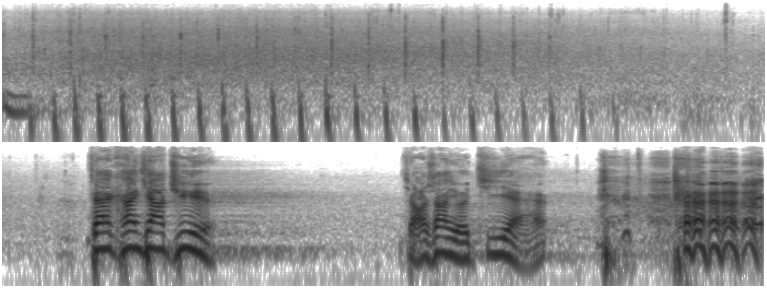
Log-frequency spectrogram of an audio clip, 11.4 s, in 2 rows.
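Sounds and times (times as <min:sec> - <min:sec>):
applause: 0:00.0 - 0:05.4
speech: 0:06.4 - 0:07.4, 0:08.8 - 0:09.9, 0:10.8 - 0:11.4
laughter: 0:10.2 - 0:11.4.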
